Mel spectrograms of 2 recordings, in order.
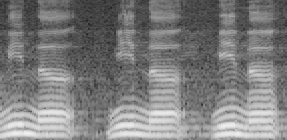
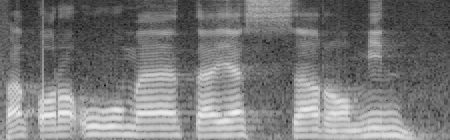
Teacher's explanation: min juga ini dia bainiah mengalir kan dia bukan huruf qalqalah sehingga dibaca jangan mine mine.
